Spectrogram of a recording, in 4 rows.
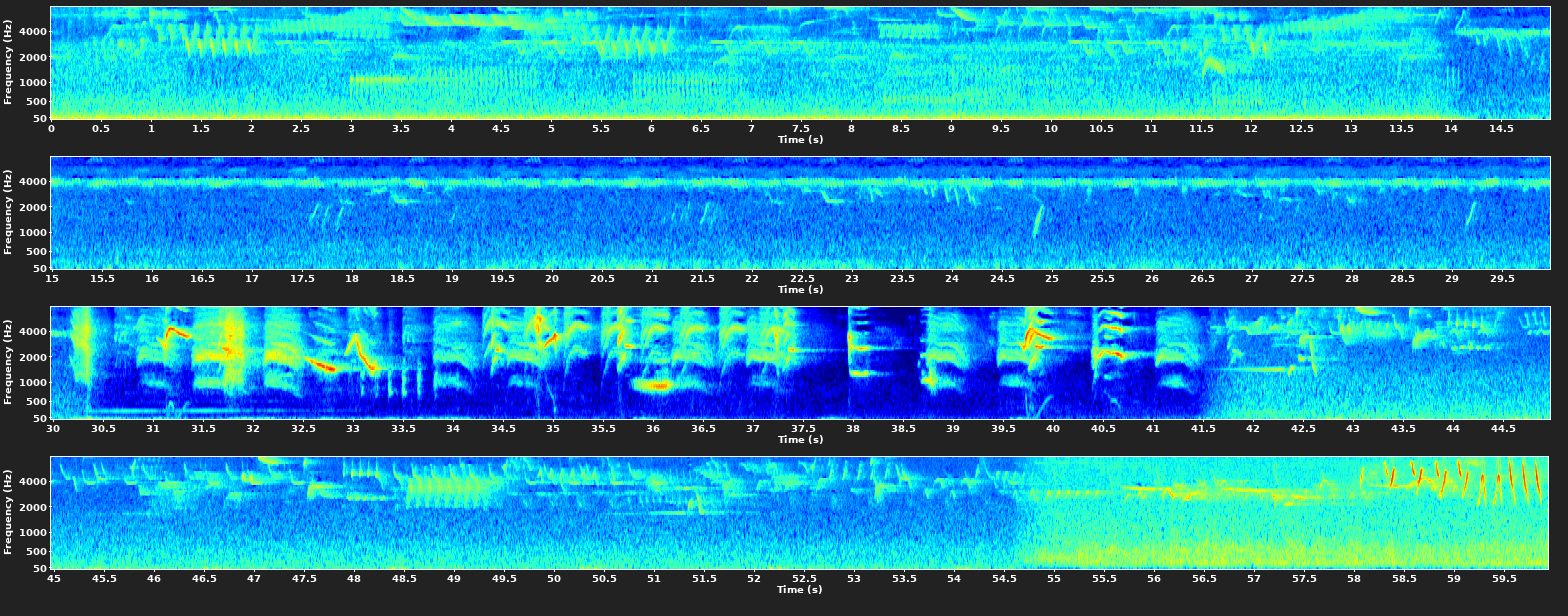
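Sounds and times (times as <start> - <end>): birds chirping: 0.0 - 14.4, 41.4 - 59.9.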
